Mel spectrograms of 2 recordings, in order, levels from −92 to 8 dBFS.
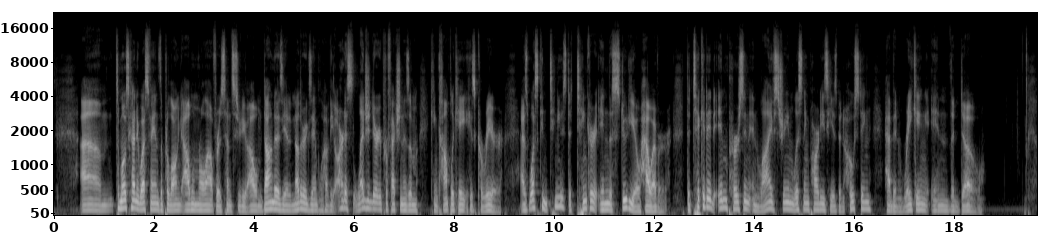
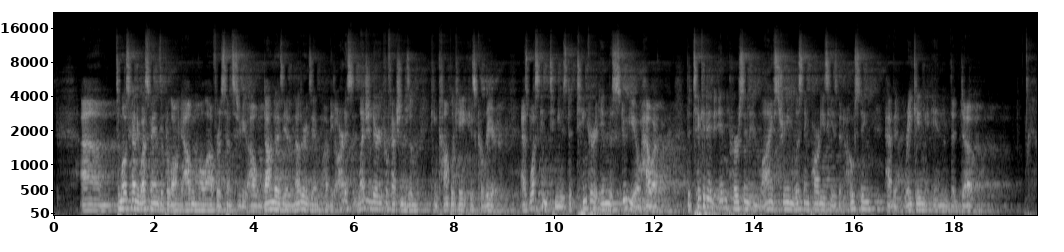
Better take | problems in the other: first | room echo; slight; dies away in 1.7 s // off-mic speech; somewhat distant

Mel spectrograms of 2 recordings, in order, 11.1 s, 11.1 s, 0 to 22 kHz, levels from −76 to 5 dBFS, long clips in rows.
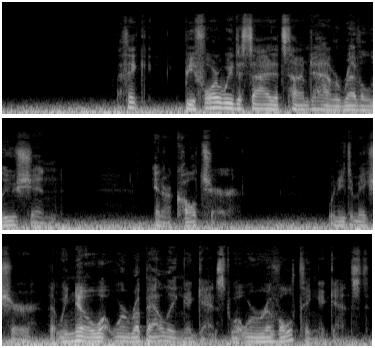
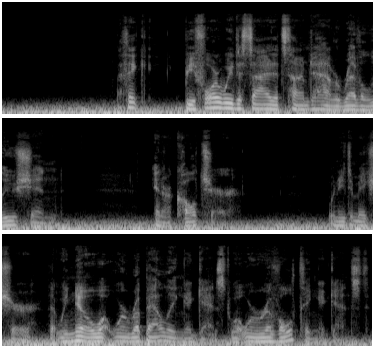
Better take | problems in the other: neither | low rumble; faint; throughout; 20 dB below the speech; the same in both

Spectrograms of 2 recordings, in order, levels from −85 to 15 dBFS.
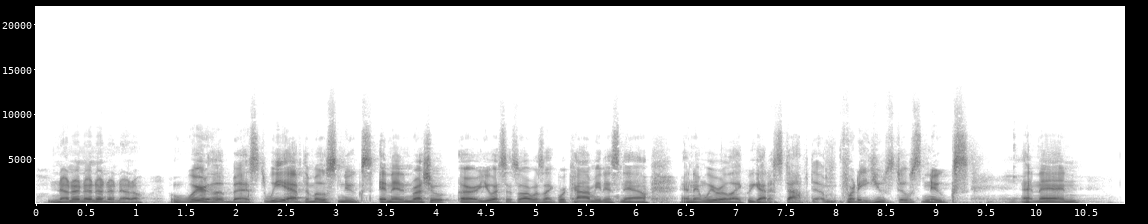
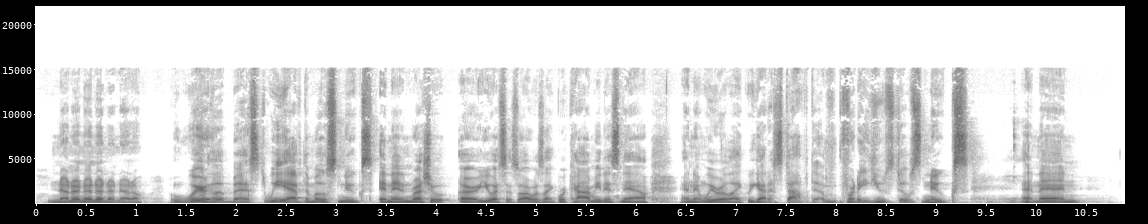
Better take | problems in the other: second | muffled; slightly; fading above 4 kHz

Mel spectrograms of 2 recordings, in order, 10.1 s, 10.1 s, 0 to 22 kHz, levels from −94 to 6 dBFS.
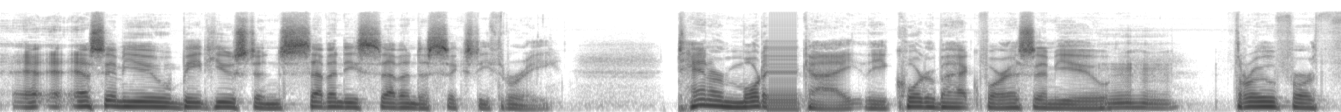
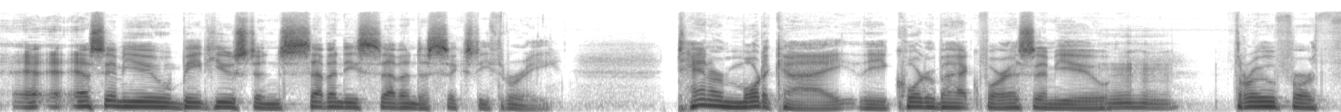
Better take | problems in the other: second | audio freezing; at 6 s

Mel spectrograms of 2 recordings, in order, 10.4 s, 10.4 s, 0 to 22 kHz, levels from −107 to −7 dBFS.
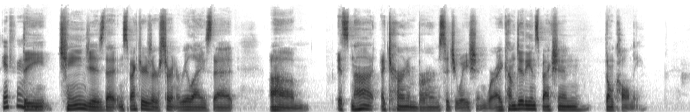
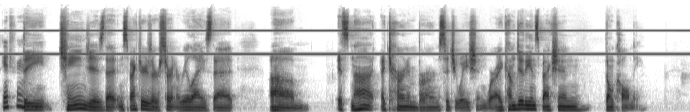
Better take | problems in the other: first | high-pitched whine; loud; throughout; 7 kHz, 8 dB below the speech

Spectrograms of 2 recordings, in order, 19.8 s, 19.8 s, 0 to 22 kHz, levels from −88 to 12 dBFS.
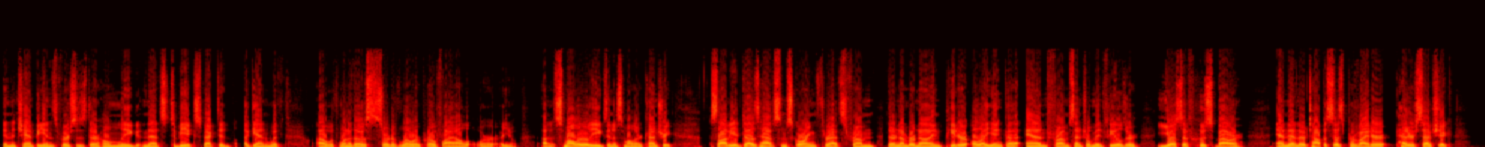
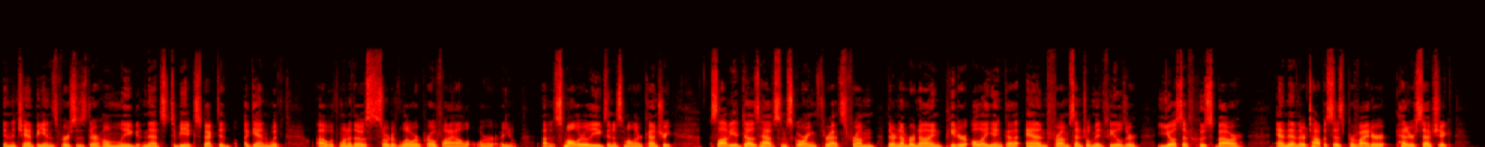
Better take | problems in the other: second | distortion; slight; 4% of the sound clipped

